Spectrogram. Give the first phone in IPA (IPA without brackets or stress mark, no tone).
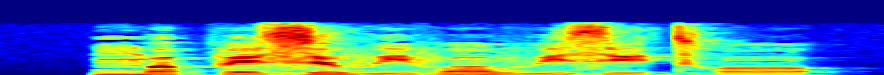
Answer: ŋ͡m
